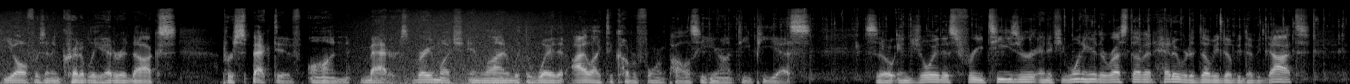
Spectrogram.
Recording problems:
rain or running water; noticeable; throughout; 20 dB below the speech

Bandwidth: 14.5 kHz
